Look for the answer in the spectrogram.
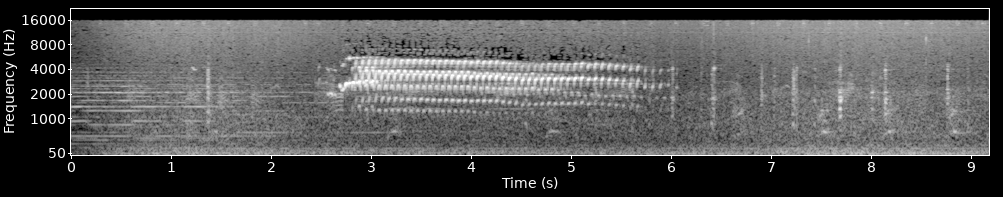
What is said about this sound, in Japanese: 吉原に囲まれた一角から賑やかな鳥の声が聞こえてきましたカイツブリの声です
